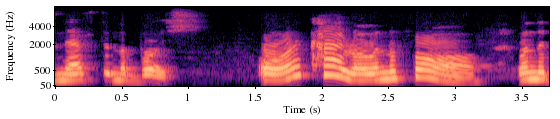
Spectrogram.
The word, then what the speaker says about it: Cairo: Oddly enough though, Illinois is sometimes referred to as Egypt because the fertility of the soil in and around Cairo or Cairo, giving it the Illinois pronunciation, resembles that of its Egyptian namesake.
